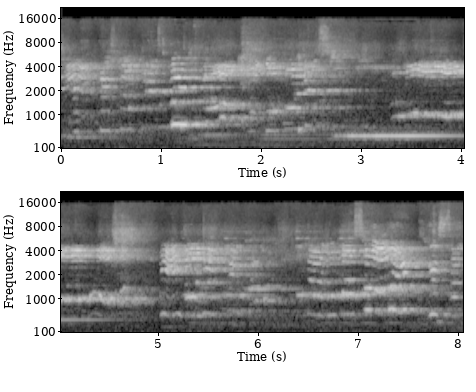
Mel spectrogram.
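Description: A woman singing a Spanish aria in operatic style, with vibrato on sustained notes and a long held lower note in the middle.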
